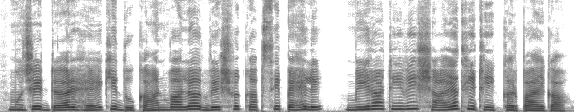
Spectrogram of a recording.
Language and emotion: Hindi, fearful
